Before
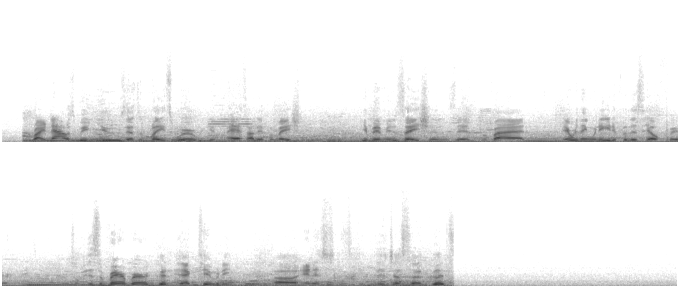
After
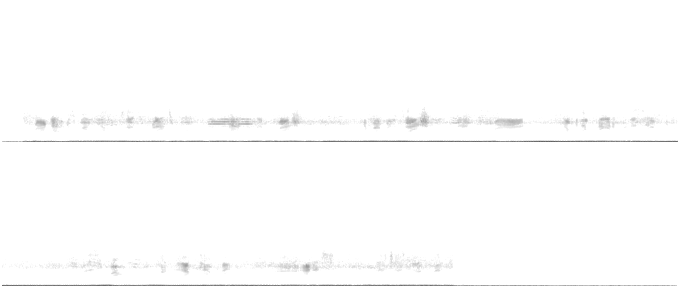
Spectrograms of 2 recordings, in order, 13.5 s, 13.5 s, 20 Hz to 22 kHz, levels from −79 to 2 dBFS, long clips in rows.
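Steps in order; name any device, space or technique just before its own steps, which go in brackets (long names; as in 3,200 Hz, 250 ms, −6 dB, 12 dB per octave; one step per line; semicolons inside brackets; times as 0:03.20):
Chebyshev band-stop filter 130–3,100 Hz, order 5
shout across a valley (high-frequency loss of the air 400 metres; slap from a distant wall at 160 metres, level −15 dB)
level +2.5 dB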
